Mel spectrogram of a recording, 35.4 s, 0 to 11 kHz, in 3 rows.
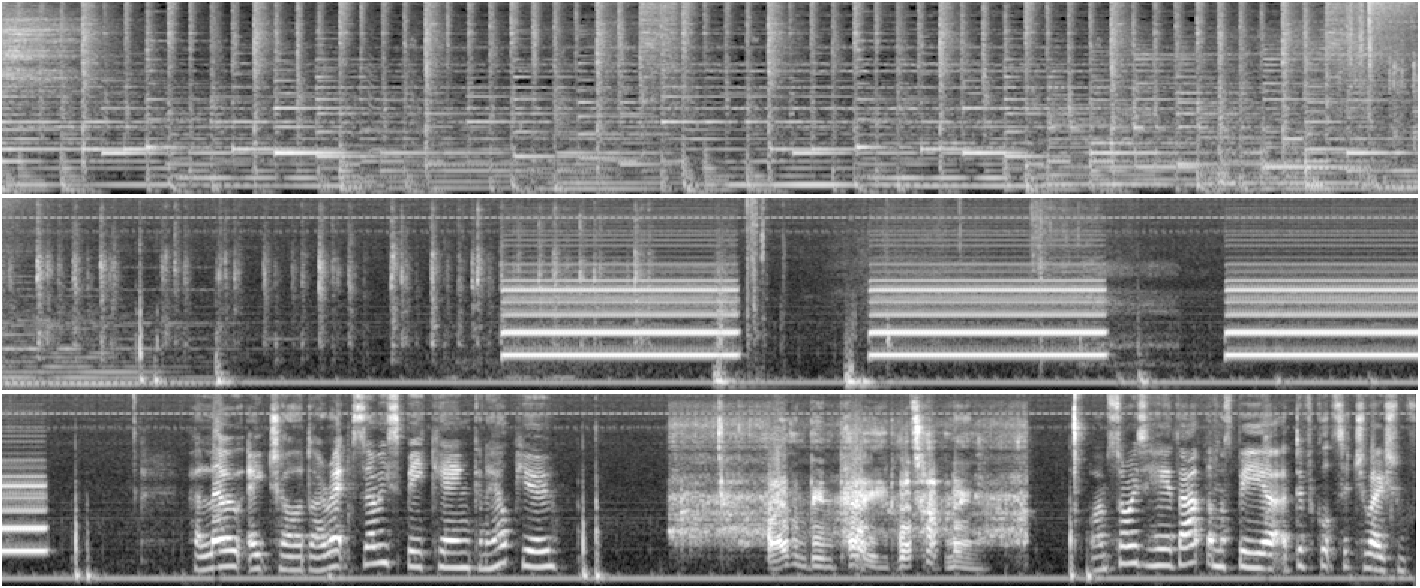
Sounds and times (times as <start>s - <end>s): Telephone bell ringing: 16.0s - 18.0s, 19.0s - 21.0s, 22.0s - 24.0s.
